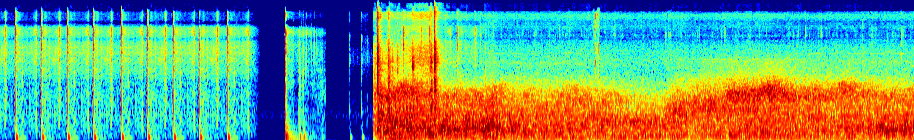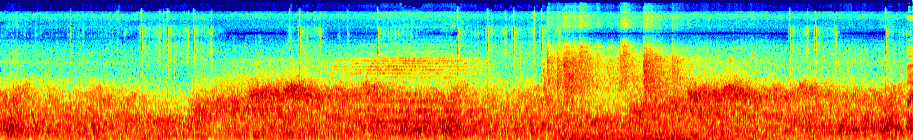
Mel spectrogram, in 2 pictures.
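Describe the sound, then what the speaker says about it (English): Ash storm wind in the Morrowind Tribunal video game, a loud, steady roaring gust that starts abruptly after a few seconds of rhythmic clatter and continues unbroken to the end. "It might be hard to hear me over this stupid ash storm"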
